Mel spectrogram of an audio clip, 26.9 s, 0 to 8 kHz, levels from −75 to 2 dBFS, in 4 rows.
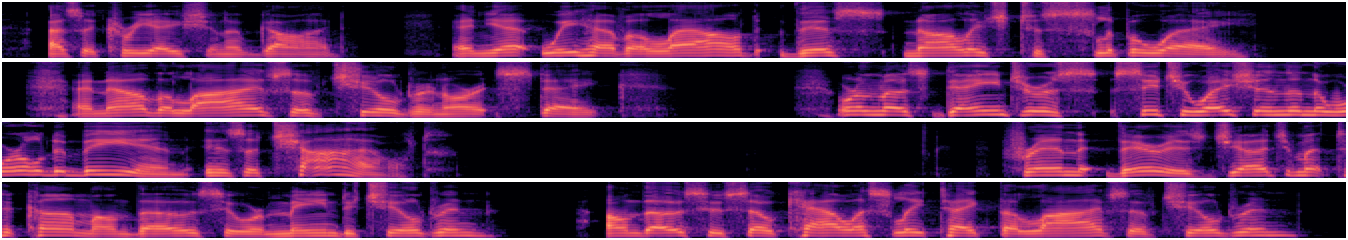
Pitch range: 130-165 Hz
